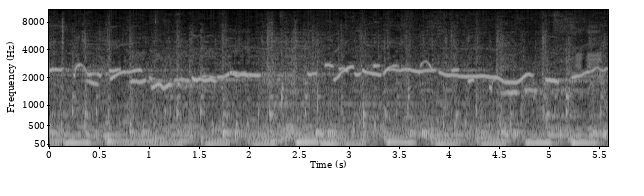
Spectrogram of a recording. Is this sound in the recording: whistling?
yes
